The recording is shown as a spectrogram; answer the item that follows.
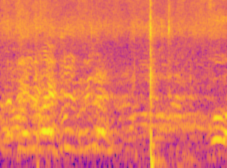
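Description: A single sharp thud of a football being kicked about one and a half seconds in, over players' shouts on the pitch.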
